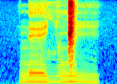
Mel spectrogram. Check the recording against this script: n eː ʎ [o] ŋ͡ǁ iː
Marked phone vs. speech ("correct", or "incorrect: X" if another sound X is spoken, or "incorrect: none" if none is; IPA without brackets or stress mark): correct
